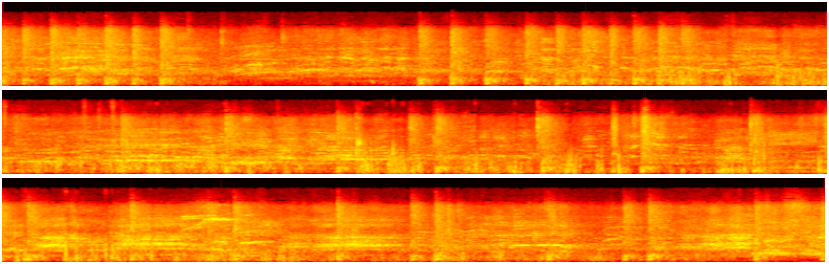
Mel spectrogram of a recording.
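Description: A crowd of fans sings and chants loudly nearby, outdoors.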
